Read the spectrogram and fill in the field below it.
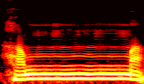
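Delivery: হাম্মা with the ম্ম held long and nasal through the nose; held nasal ghunna. Shown as a demonstration. Quran teacher to students, demonstrating obligatory ghunna with a long nasal hum. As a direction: stretch the doubled ম in হাম্মা into a slow humming nasal hold. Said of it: "এটাকেই বলা হবে ওয়াজিব গুণনা".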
